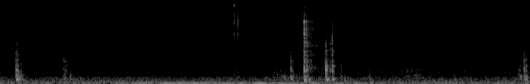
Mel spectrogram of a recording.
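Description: Scissors snip through white crochet yarn in a few short, crisp cuts close by, over a quiet room hum with no speech.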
